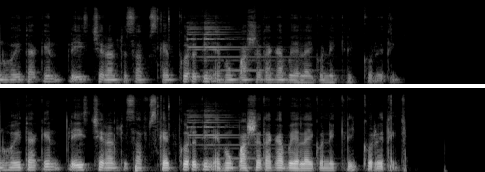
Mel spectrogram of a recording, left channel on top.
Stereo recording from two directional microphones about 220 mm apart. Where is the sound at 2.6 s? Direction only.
35° right (ahead or behind).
